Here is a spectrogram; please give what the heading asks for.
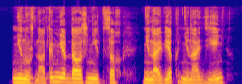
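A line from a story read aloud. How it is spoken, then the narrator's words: Grumbling. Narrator (Russian): буркнула Велька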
